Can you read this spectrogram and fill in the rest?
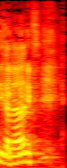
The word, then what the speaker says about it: Kalat: ये स्पेलिंग बताएं क्या है कलत की. क्या KALAT. – हाँ ये कलत नहीं है. – हाँ ये कलात है.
